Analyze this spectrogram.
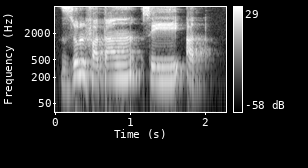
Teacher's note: زا جو ہے حروف صفیریہ میں سے ہے، اس کو سیٹی کے ساتھ پڑھا جائے گا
